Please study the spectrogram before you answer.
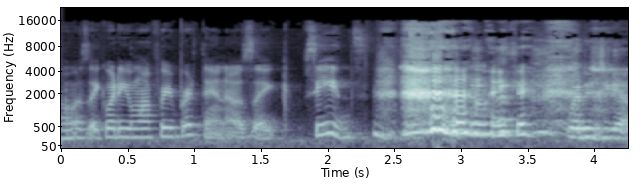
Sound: laughing

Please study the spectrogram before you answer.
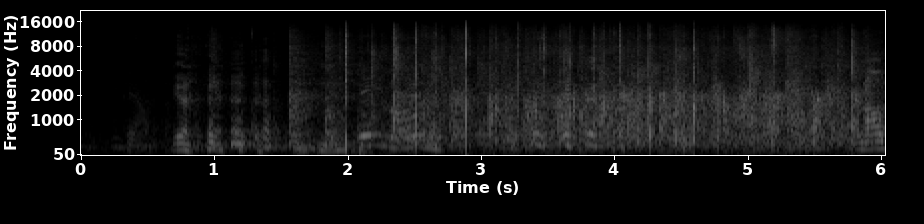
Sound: audience applauding

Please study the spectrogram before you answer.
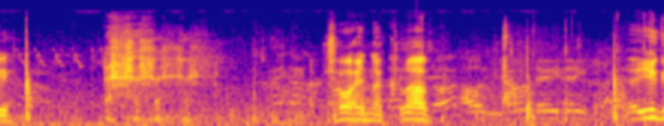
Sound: laughs

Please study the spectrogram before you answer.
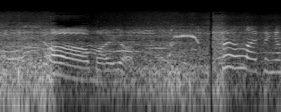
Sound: screams

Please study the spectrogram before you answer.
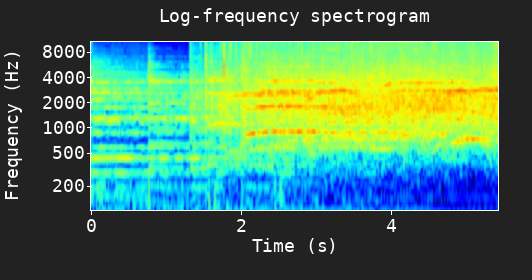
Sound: cheering

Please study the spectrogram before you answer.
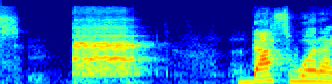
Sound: buzzer

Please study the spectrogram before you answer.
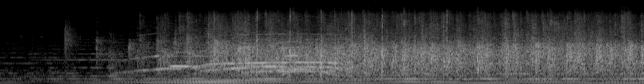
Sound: audience applauding; audience cheering

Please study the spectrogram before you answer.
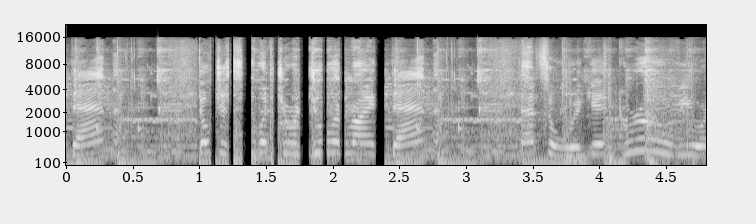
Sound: stuttering

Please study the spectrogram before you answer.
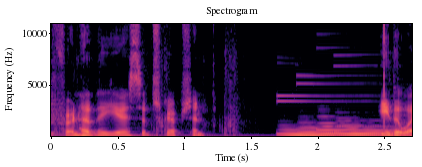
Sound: doorbell

